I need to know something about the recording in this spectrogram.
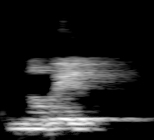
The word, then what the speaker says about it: Nobel: Está mal pronunciada la palabra. Todo el mundo dice premio Nobel, no es premio Nobel porque la palabra no tiene tilde o acento gráfico en la o y como no tiene acento gráfico, se tiene que que pronunciar novel. Y si alguien duda de lo que digo, ahí está el diccionario Juan hispánico de dudas de las academias de la lengua, que dice que la pronunciación debe ser Nobel.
